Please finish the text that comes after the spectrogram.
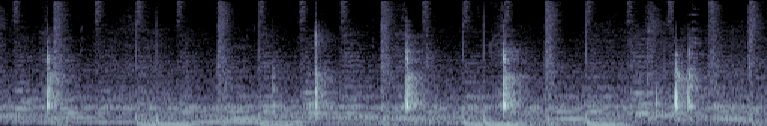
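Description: A knife chops a turnip into similar-sized pieces on a cutting board, five crisp separate cuts spaced about a second apart, close up, with no talking.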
